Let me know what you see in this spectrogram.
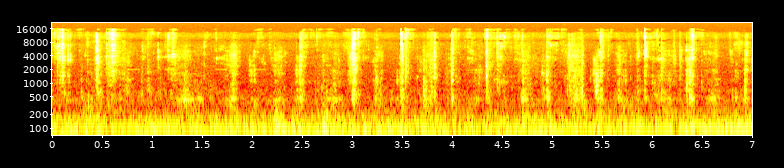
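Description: Close-up chewing of battered honey chicken: faint, quick wet mouth clicks and soft crunches.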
